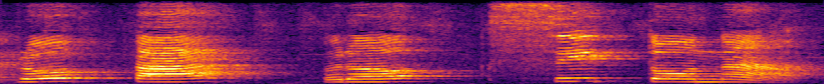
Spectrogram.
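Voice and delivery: "Proparoxítona" very slow, in separated syllables; drawn-out pro-pa-ro-XÍ-to-na. Shown as a demonstration. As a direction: spell out "Proparoxítona" sound by sound as if writing. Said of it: "não vai dar pra escrever".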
